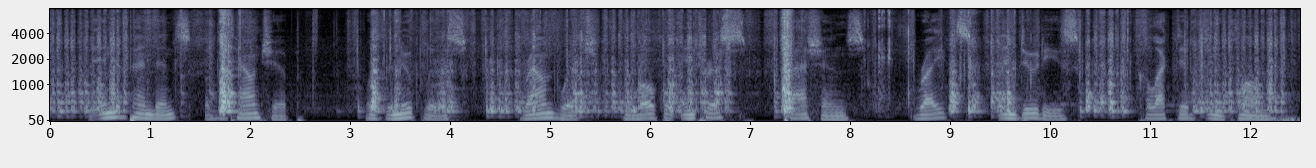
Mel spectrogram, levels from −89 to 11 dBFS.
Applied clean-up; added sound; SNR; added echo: none; Writing; -3 dB; none.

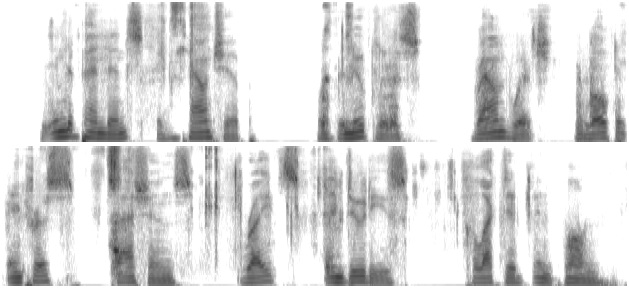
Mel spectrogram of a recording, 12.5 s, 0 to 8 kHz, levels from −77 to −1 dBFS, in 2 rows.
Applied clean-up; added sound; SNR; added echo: neural mask model Resemble Enhance denoiser.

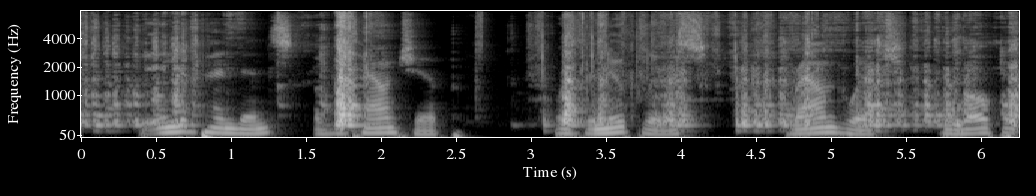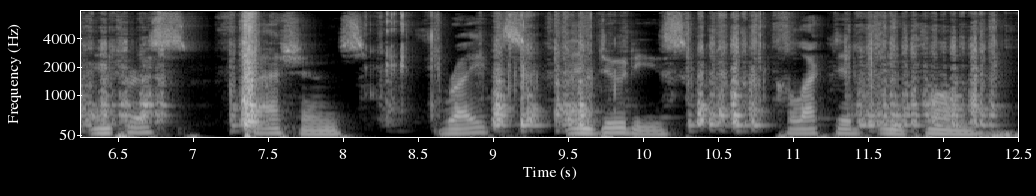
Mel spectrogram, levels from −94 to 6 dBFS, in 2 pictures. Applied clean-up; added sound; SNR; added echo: classical method log-MMSE.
